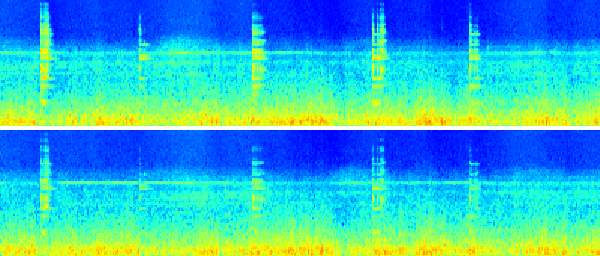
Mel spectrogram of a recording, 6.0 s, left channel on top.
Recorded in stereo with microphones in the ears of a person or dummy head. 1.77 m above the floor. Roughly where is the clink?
Left.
